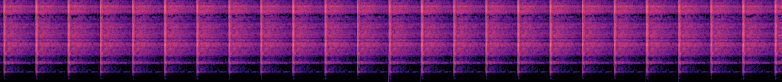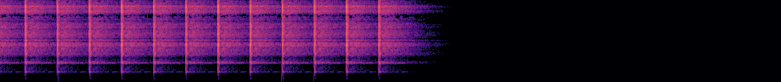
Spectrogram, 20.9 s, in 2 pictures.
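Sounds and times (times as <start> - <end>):
metronome ticking at 140 beats per minute: 0.0 - 15.8.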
